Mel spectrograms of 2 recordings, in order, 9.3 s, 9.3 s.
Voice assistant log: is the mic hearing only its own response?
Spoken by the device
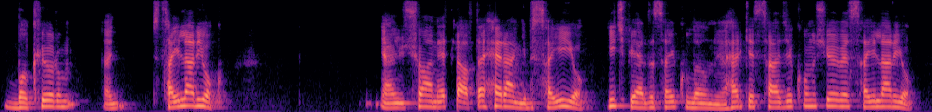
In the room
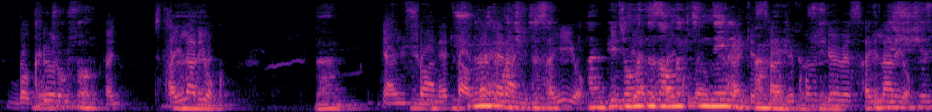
No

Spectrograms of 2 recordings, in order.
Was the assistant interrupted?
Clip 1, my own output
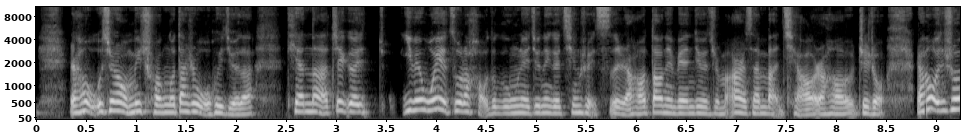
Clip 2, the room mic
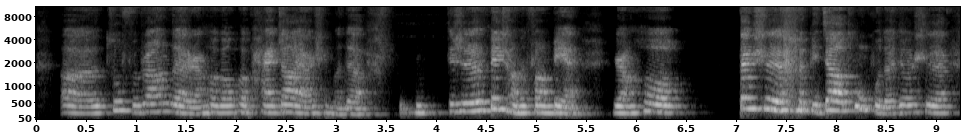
Yes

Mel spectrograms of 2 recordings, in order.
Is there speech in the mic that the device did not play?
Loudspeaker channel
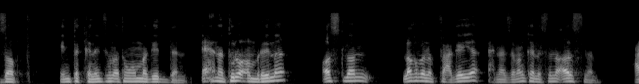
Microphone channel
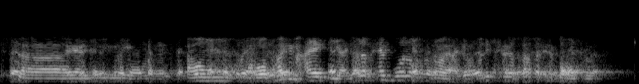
Yes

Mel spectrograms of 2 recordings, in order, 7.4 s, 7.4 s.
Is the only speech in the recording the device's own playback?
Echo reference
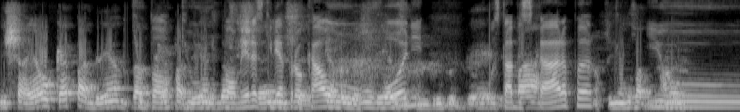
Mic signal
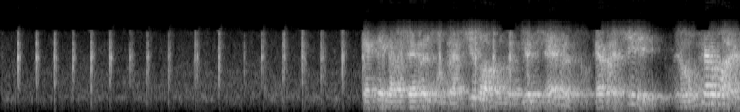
No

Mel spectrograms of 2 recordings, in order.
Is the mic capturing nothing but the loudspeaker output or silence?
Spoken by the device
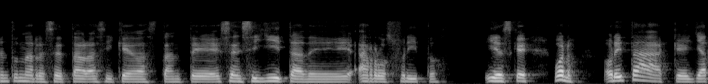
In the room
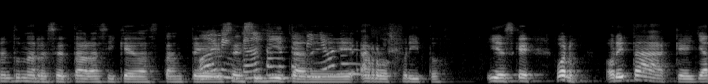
No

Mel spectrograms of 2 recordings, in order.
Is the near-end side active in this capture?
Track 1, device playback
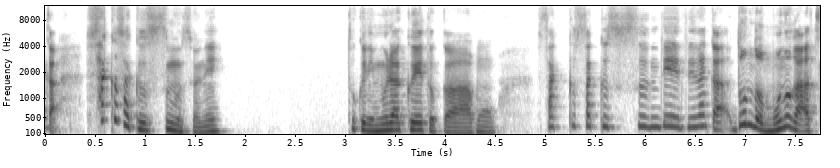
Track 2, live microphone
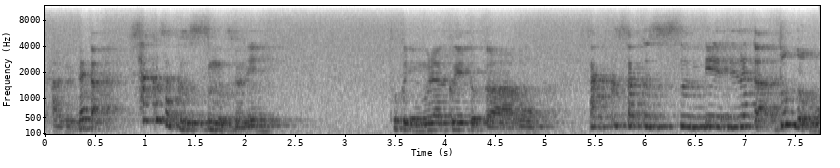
No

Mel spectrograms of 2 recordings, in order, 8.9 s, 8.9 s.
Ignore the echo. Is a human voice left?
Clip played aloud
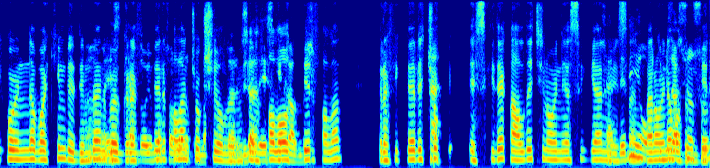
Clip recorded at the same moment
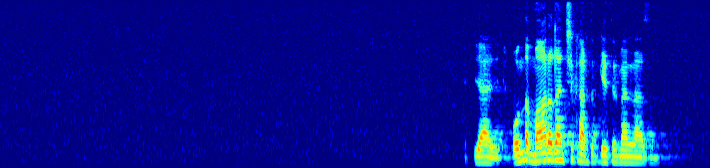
Yes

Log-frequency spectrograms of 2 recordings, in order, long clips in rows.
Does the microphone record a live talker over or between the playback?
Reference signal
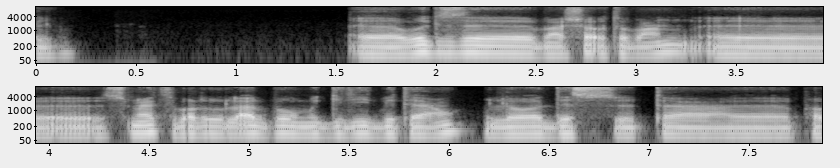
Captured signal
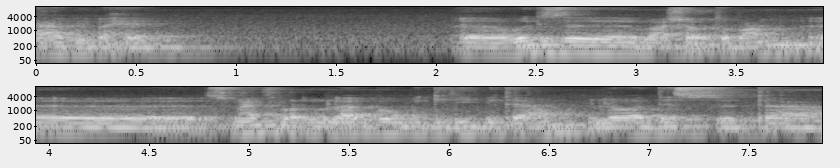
No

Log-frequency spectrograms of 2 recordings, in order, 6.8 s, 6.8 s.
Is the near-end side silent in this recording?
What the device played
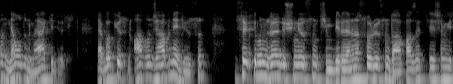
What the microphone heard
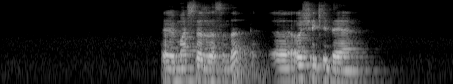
No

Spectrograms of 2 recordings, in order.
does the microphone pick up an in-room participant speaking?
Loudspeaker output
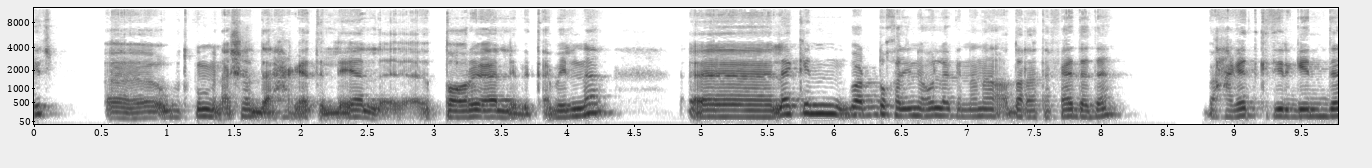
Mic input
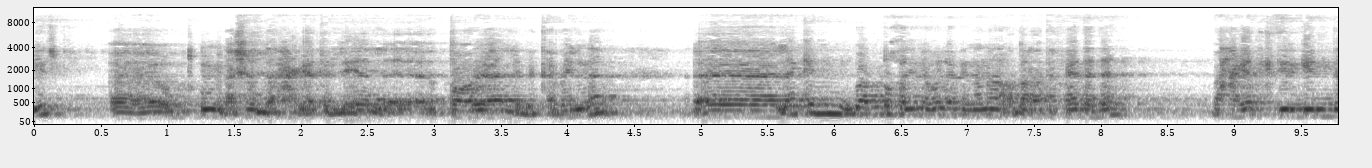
No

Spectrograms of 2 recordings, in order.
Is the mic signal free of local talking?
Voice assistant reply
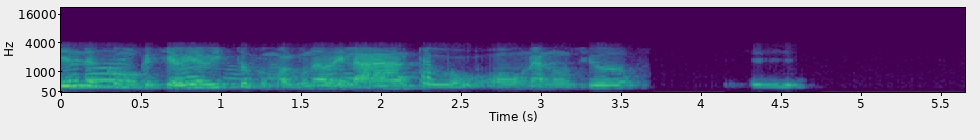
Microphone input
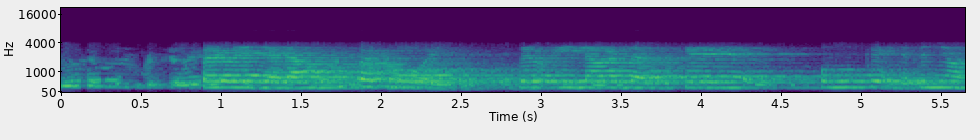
No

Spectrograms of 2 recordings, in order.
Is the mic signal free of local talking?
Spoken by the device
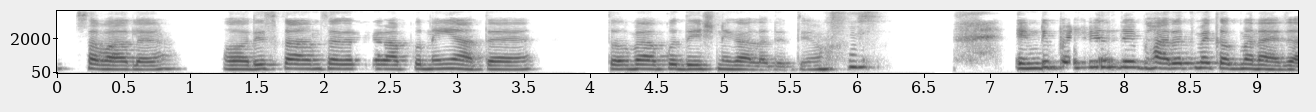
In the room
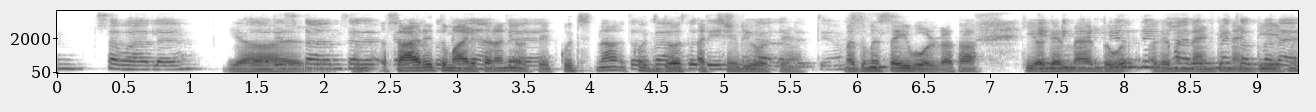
No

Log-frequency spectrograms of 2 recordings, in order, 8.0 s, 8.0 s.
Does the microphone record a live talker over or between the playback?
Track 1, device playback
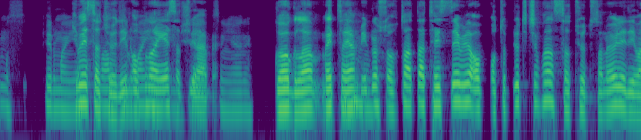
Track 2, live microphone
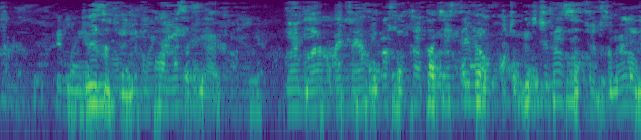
No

